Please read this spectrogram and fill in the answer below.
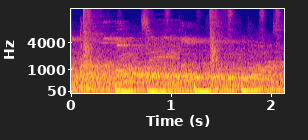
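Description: Background music with a steady thumping bass beat, mixed with a noisy swell in the middle range.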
